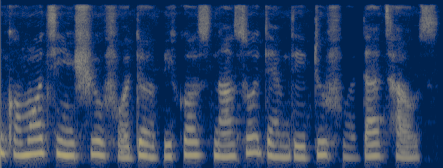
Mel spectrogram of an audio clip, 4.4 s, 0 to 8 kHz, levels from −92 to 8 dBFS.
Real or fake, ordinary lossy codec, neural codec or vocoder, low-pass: fake; MP3, 64 kbps; vocoder, 44.1 kHz, 128 mel bands, Pupu-Vocoder; 7.2 kHz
